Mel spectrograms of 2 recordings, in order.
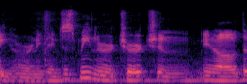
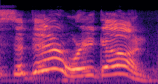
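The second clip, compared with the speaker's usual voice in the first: much higher and louder, calling him back; insistent call back; 13 semitones higher, 13 dB louder, slower than usual. Retold or imitated. Vocation director to Pat leaving, loud high call back.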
